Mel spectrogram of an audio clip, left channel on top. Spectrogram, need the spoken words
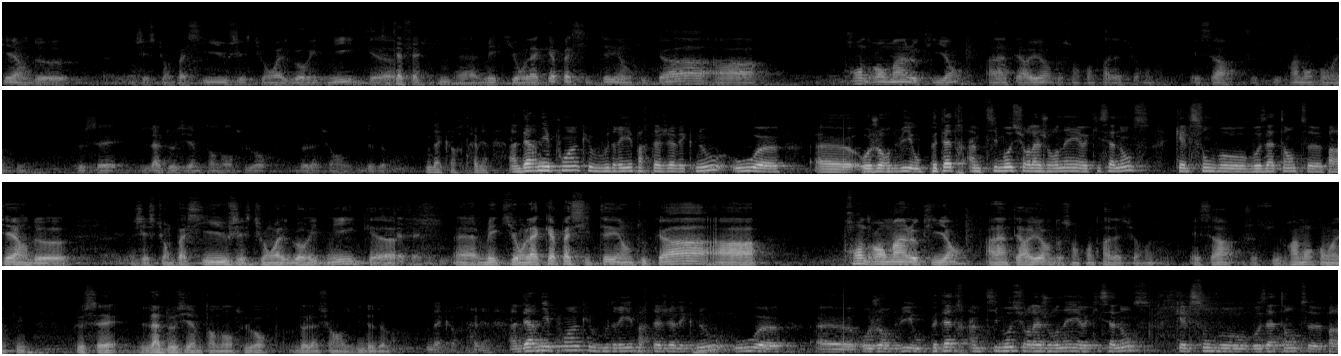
de gestion passive, gestion algorithmique, mais qui ont la capacité en tout cas à prendre en main le client à l'intérieur de son contrat d'assurance. Et ça, je suis vraiment convaincu que c'est la deuxième tendance lourde de l'assurance vie de demain. D'accord, très bien. Un dernier point que vous voudriez partager avec nous, ou aujourd'hui, ou peut-être un petit mot sur la journée qui s'annonce. Quelles sont vos attentes par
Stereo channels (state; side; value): normal; both; correlation -0.02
